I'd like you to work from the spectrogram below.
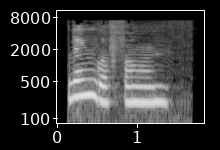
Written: Linguaphone

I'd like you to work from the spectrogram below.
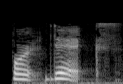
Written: Fort Dix

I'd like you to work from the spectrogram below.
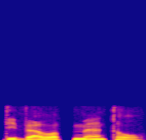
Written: developmental

